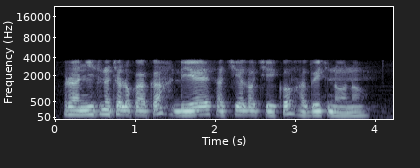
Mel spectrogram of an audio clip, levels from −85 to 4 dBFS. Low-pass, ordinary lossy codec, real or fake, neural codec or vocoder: 3.6 kHz; Opus, 24 kbps; real; none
